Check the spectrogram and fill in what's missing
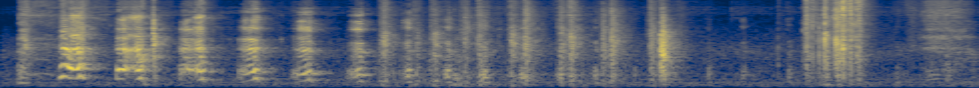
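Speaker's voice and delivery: breathless unvoiced laugh; real laughter. Real, not acted. Tarot reader to viewer, breathless laughing. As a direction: cracks up, silent wheeze. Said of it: "I'm sorry I'm laughing".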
